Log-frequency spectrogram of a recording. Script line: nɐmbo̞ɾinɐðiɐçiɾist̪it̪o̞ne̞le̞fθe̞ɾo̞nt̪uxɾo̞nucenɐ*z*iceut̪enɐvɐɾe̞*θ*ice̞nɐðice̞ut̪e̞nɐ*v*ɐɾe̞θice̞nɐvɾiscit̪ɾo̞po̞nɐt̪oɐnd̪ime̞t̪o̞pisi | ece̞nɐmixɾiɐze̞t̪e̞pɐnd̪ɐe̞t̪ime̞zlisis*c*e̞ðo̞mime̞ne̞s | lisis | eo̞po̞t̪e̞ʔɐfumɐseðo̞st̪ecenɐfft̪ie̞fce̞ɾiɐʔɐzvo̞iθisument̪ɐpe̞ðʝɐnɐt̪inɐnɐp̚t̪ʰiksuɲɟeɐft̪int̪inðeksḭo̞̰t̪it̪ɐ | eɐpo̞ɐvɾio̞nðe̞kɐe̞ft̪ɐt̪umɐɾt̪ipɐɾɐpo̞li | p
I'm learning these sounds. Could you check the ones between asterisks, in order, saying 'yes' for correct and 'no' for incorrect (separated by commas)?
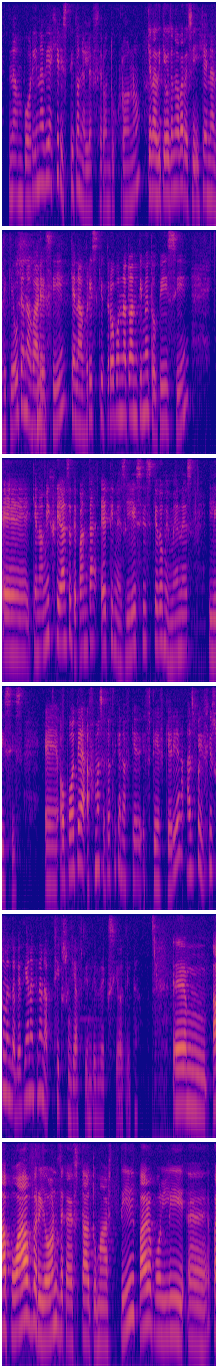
no, yes, yes, yes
